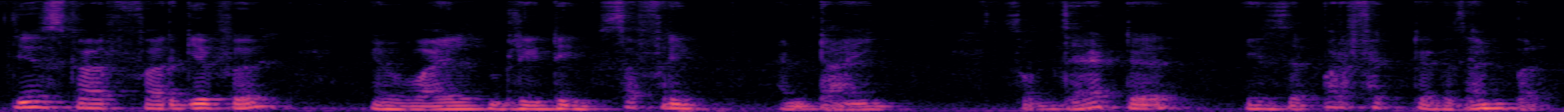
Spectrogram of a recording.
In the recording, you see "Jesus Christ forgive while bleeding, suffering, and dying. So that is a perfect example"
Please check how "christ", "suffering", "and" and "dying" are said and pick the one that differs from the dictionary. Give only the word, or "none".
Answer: christ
